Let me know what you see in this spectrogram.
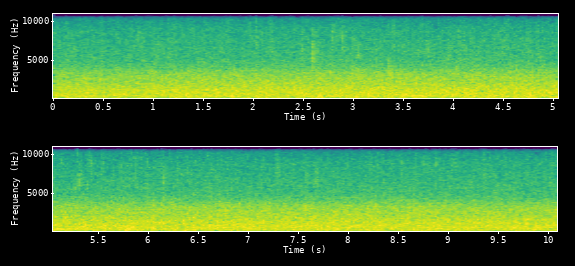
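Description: Heavy rain pouring straight down with little wind: a steady, even hiss of rain on the ground and foliage.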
